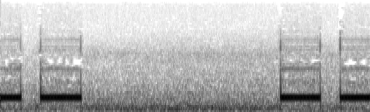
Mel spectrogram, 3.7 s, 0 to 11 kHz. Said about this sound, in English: Wait until 3 a.m. and then ring the number.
